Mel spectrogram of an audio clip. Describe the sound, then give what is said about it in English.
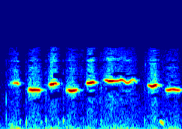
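A person whistles a short, jaunty tune of about eight bright notes in quick succession, one held slightly longer in the middle, heard clearly with no talking. “No, you don't whistle when you're sad.”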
